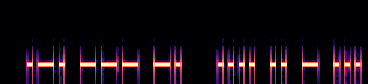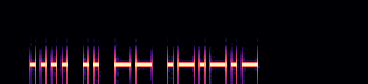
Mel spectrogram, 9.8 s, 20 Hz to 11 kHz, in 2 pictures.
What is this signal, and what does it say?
Morse code, heard as a keyed tone, about 17 wpm, 700 Hz. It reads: RON HITS HIM.
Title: Additional Easy Phrases 17wpm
